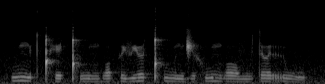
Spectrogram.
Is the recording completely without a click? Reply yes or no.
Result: no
